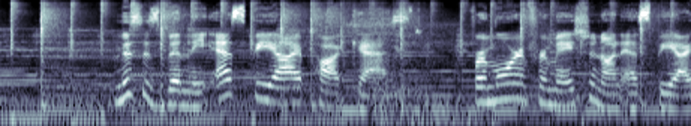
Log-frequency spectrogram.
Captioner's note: upbeat music; voiceover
